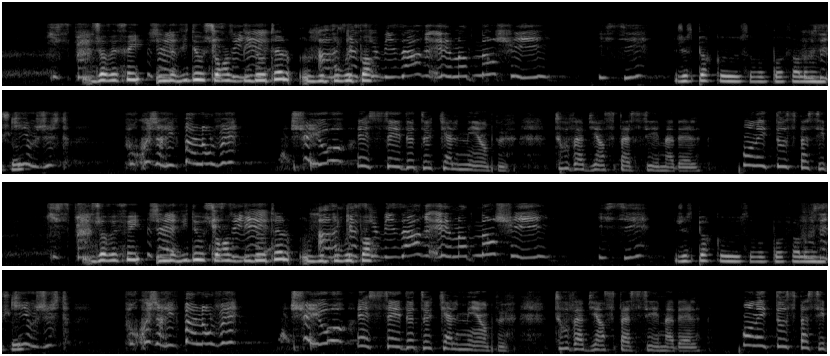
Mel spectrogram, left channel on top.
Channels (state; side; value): normal; both; correlation 0.63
